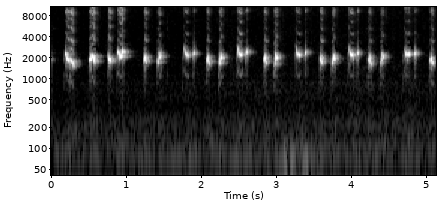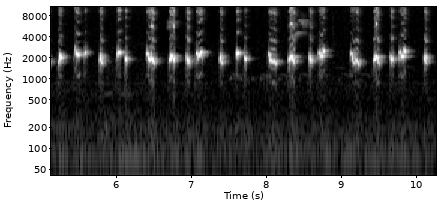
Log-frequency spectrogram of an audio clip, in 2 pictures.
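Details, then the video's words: Yellow-vented bulbul giving a long 'ropel' trill, used as training material to get other birds to trill: rapid, continuous run of short whistled chirps around one pitch band, some slightly rising, delivered steadily for ten seconds with no other sounds. "SUARA TRUCUK ROPEL PANJANG"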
